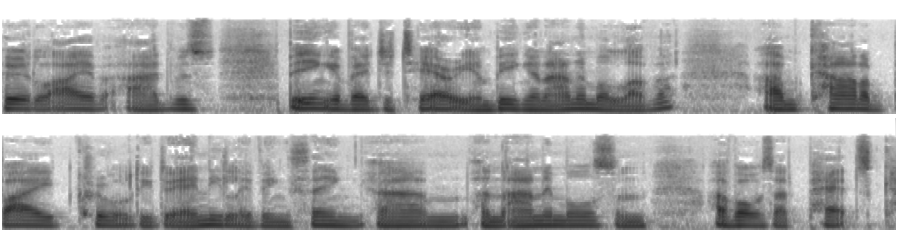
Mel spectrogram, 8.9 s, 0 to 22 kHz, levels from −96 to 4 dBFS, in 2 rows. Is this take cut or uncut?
uncut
